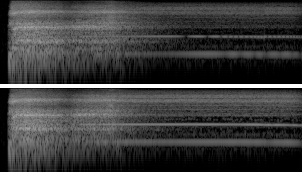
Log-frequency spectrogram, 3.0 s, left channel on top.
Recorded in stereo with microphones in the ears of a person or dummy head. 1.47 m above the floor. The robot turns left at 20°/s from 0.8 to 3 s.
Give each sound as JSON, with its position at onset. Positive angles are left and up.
{"t": 0.1, "sound": "breathing", "side_deg": -20, "distance_m": 0.7}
